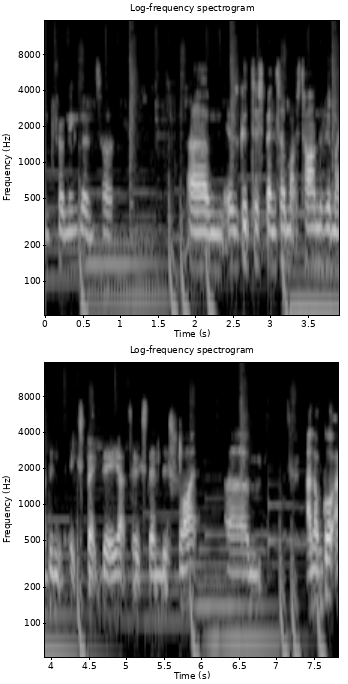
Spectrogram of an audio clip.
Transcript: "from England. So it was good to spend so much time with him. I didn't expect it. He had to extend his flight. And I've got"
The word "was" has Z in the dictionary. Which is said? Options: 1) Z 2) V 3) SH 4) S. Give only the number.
1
